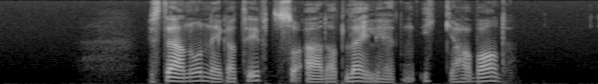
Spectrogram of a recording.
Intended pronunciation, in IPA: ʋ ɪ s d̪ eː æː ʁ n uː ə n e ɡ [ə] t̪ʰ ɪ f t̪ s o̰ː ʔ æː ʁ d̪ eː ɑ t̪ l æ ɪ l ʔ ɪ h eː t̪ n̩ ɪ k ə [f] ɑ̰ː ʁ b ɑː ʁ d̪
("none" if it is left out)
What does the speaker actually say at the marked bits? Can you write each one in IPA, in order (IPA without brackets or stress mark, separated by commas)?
ɑ, h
